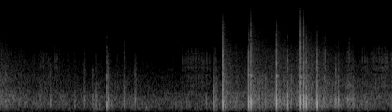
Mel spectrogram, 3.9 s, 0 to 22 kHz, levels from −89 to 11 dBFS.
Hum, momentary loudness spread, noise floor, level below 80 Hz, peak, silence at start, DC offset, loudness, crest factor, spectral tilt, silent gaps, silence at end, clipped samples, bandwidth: none; 23 LU; -59 dBFS; -74 dBFS; -12 dBFS; 0 s; under 0.1%; -38 LUFS; 30 dB; -6 dB/octave; none; 0 s; under 0.1%; 14.5 kHz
